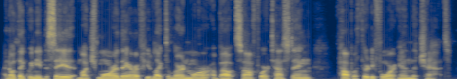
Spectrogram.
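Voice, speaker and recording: A man's voice: fairly low pitch, little pitch movement, moderate pace. An American man, a native English speaker, hosting an informal advice talk to a live chat, with plenty of ums and restarts. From United States. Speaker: host.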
